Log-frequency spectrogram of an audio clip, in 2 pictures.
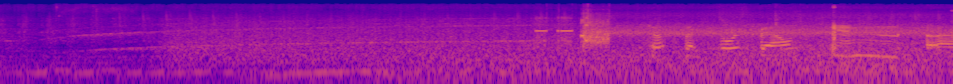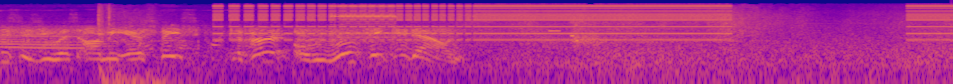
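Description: A jet engine roars loudly at full thrust.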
